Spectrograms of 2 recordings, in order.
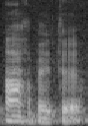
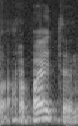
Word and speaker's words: arbeite: Единственное, что в работу arbeite ударение на первый слог. У нас, конечно, как-то, ну, вообще для русского языка более свойственно в длинных словах ударение на первый слог не ставить, поэтому нам привычнее, конечно, сразу арбайты, но так не очень хорошо говорить. Ich arbeite.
